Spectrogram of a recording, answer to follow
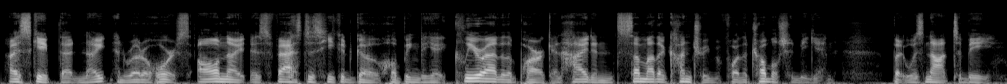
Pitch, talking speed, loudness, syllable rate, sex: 100 Hz, 245 wpm, -22 LUFS, 5.6 syllables/s, male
